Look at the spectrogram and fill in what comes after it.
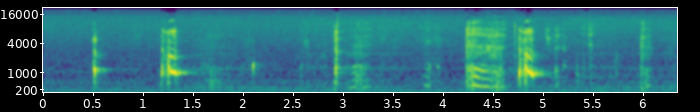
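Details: Two people hold a hiccup contest: several short, abrupt voiced catches with quiet gaps between them, the sound of repeated hiccups.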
